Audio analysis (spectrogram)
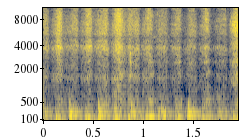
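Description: A metal file works back and forth across the rear sight of a Glock pistol in quick, even rasping strokes, about eight in two seconds, close and fairly quiet with no talking.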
